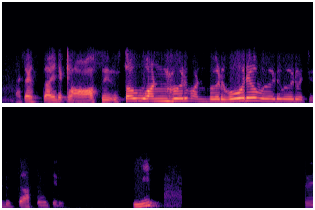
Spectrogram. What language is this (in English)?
Malayalam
